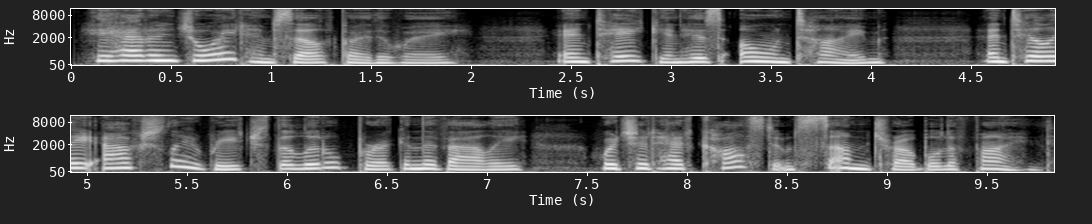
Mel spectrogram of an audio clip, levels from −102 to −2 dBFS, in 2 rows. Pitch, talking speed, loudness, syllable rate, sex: 230 Hz, 190 wpm, -17 LUFS, 4.9 syllables/s, female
